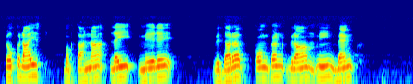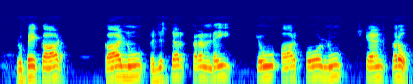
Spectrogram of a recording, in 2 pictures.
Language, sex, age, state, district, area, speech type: Punjabi, male, 60+, Punjab, Fazilka, rural, read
